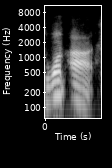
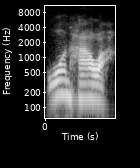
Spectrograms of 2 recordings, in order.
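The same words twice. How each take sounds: First: Hour is said with no h sound at the start. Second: Hour is said with an h sound at the start. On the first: The speaker calls it right. "there is no h in front of those words" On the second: The speaker calls it wrong. "it's not one hour"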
